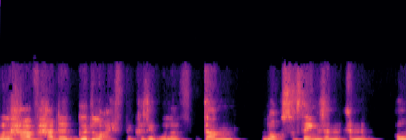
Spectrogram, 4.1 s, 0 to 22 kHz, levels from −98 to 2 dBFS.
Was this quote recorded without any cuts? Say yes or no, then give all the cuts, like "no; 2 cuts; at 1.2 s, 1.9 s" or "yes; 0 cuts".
yes; 0 cuts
